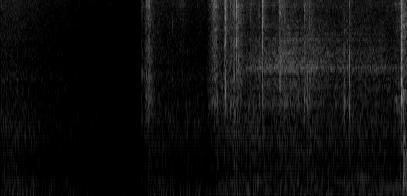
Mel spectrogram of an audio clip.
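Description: A few faint clicks and light handling noises, after a moment of near silence.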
